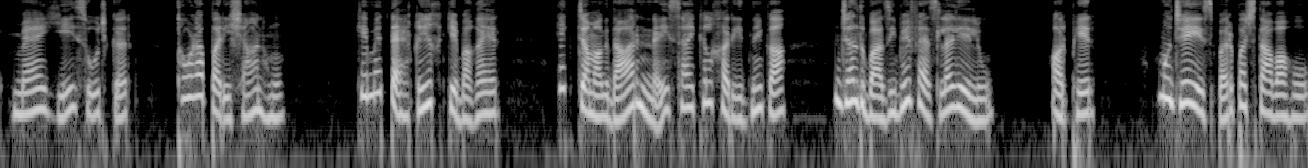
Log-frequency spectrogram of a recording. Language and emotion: Urdu, fearful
